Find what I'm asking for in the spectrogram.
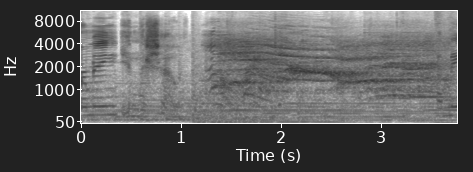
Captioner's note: cheering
